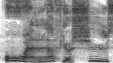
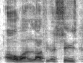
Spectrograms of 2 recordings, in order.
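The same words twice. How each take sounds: First: High, slow gushing mimic of the actress; gushing imitation. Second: Said in the usual way. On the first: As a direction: coo it like a dappy fan of shoes. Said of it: "She was like". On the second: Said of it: "She just randomly said".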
